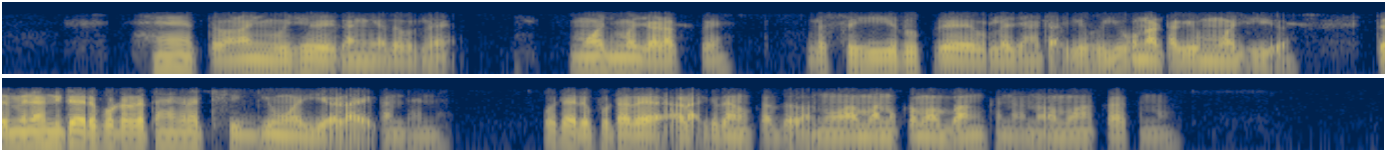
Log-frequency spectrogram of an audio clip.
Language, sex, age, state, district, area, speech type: Santali, male, 18-30, Jharkhand, Pakur, rural, conversation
